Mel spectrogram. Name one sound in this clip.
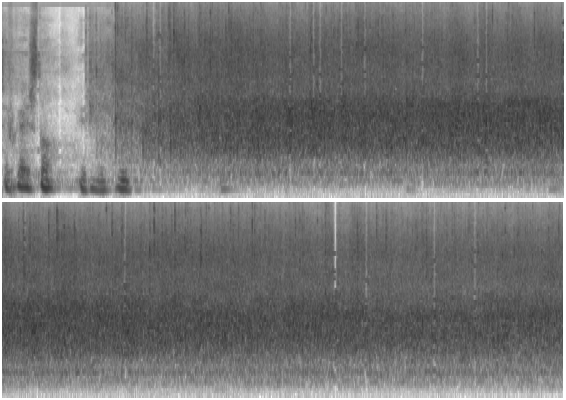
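A large audience applauds steadily.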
